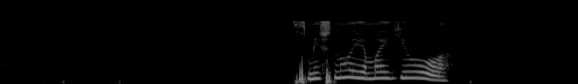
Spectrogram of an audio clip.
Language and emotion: Russian, positive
